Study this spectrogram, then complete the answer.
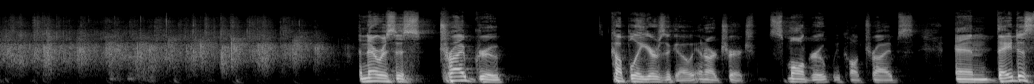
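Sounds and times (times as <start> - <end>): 
crowd applauding: 0.0 - 3.6
speech: 3.6 - 5.1, 6.1 - 10.3.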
